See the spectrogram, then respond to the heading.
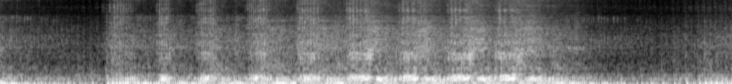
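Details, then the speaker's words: Honda Tiger single that smokes when cold and lacks power, just started after washing: rough revving with a fast rattling "kemlitik" clatter and clicking at the cylinder head, rising with rpm. It sounds like a scratched or slapping piston but is caused by loose rocker arms. "dan bisa kita dengarkan bahwa tadi di bagian kop sini itu terjadi bunyi kasar kemlitik dan ada bunyi terklik seperti itu"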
